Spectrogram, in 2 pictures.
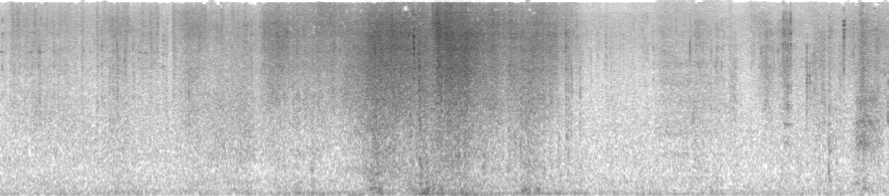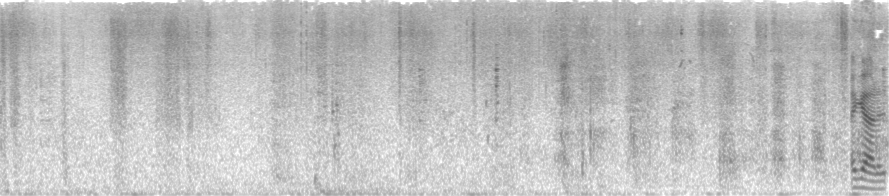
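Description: Heavy footsteps crunch through snow.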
